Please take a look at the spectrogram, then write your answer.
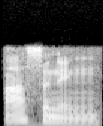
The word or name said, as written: Ossining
